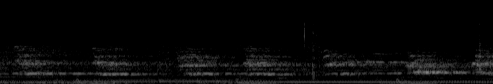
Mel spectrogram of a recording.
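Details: Walker and Bluetick coonhounds on a hot summer night coon hunt, baying at a tree: drawn-out, mournful bawls repeated every second or so, with hunters talking quietly nearby.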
